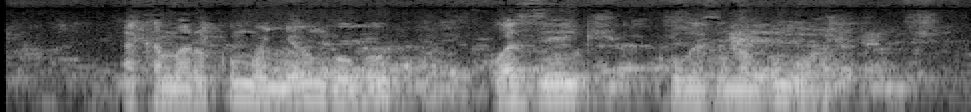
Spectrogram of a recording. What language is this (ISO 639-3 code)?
kin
